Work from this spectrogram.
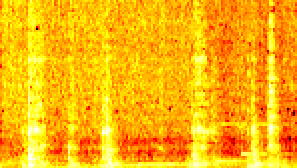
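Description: Asafoetida and turmeric fry in hot oil for broccoli sabji, a close, continuous sizzle with repeated stirring strokes scraping the pan at a loose rhythm.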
